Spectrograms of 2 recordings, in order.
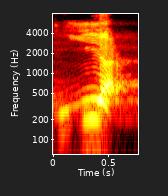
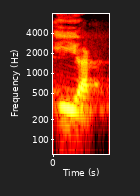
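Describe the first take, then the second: First: The word starts with a y sound. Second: The word starts without a y sound. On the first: The speaker calls it right. "य की आवाज आनी चाहिए" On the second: The speaker calls it wrong. "बिल्कुल गलत है"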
